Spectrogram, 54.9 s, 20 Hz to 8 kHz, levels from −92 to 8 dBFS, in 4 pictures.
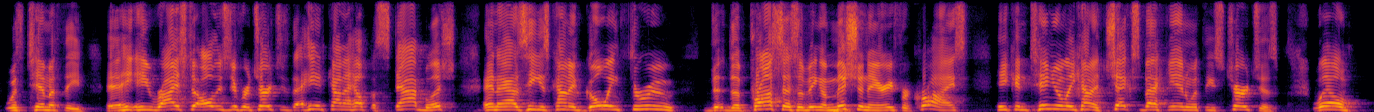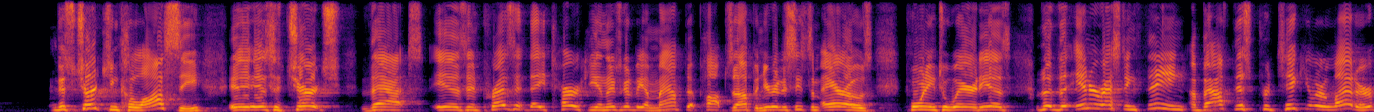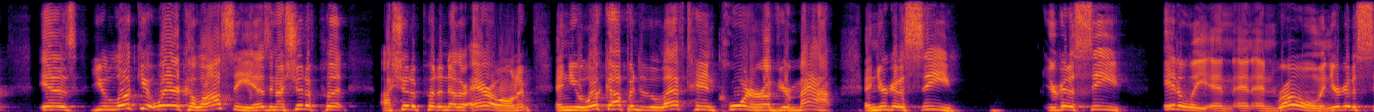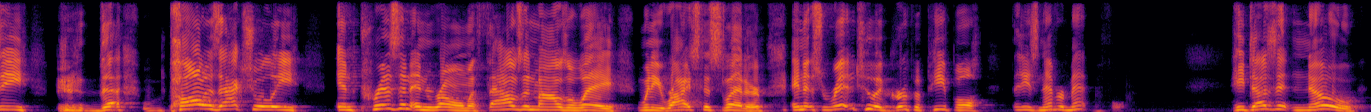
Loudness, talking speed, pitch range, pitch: -17 LUFS, 180 wpm, 190-235 Hz, 210 Hz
